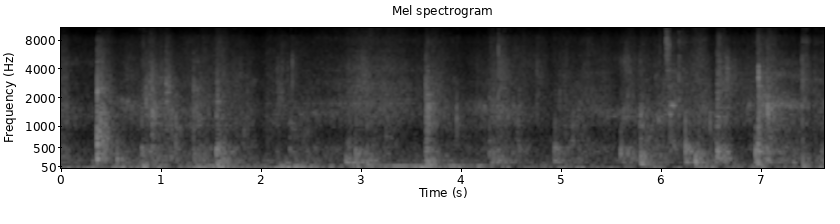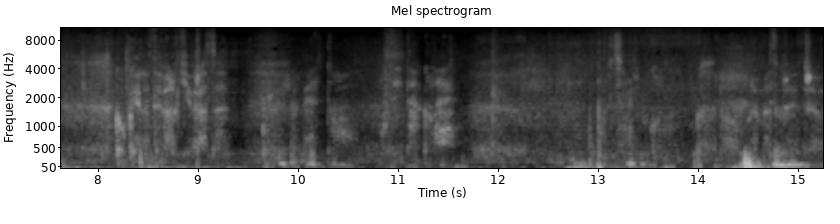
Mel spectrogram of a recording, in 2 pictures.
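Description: Hushed, whispered talk between two people, with footsteps and small knocks from the debris underfoot.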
